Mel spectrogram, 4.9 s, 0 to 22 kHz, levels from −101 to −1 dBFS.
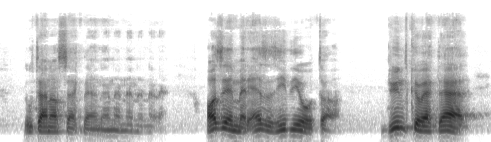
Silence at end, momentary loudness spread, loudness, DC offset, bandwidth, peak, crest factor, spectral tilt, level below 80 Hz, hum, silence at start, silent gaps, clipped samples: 0.2 s; 15 LU; -26 LUFS; under 0.1%; 14.5 kHz; -6 dBFS; 20 dB; -4.5 dB/octave; -80 dBFS; none; 0.25 s; none; under 0.1%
